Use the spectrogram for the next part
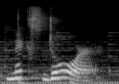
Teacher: Ketika mereka digabung, next door. Jadi suara t-nya itu kalah dengan suara door-nya. So, di sini dihilangkan. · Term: elision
